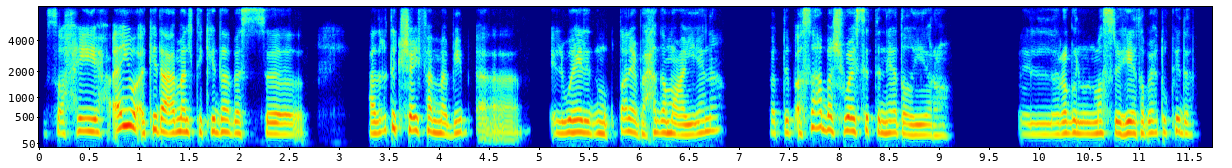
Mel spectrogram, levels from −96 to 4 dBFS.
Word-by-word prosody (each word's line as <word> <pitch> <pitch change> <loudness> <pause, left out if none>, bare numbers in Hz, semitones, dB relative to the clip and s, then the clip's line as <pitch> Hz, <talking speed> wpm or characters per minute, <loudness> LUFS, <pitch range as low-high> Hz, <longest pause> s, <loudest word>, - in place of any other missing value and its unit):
صحيح، 225 +3 -1
أيوه، 315 +3 +8
أكيد 240 +5 +1
عملت 225 +1 +2
كده. 230 +2 +1
بس 200 -1 -4 1.0
حضرتِك 245 +8 0
شايفة، 250 -2 +2
أما 210 -3 +1
بيبقى 210 - -7 0.3
الوالد 210 0 +2
مقتنع 215 +4 -2
بحاجة 210 +2 -2
معيَّنة، 205 +6 0 0.5
فبتبقى 210 +2 -5
صعبة 305 -3 0
شوية 245 +1 +3
الست 240 0 -1
إن 205 -2 +1
هي 215 0 -1
تغيِّرها. 175 -3 -3 0.7
الرجل 190 +2 -2
المصري 200 +1 0
هي 205 +1 +4
طبيعته 210 +2 -4
كده، 200 -4 -4
210 Hz, 135 wpm, -24 LUFS, 195-235 Hz, 1.0 s, أيوه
